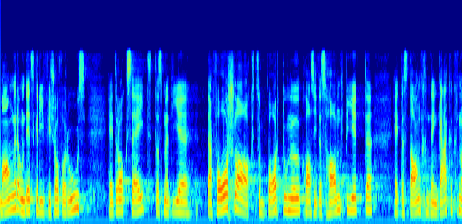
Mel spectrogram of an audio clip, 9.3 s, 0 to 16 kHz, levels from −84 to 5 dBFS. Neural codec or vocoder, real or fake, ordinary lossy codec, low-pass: none; real; none; 7.2 kHz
